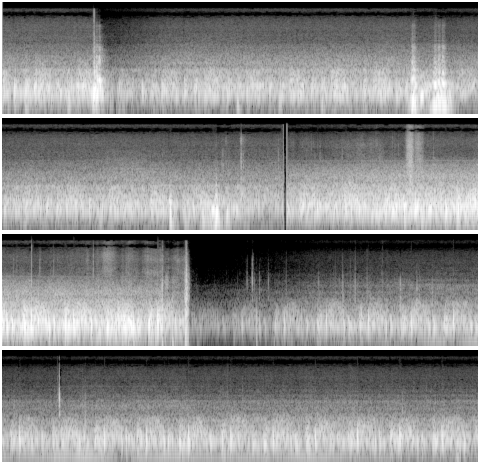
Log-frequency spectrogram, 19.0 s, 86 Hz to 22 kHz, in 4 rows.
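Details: Fetal heartbeat at 14½ weeks of pregnancy via an Angelsounds home fetal Doppler: fast, soft whooshing pulses with loud movement noise as the baby kept moving.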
